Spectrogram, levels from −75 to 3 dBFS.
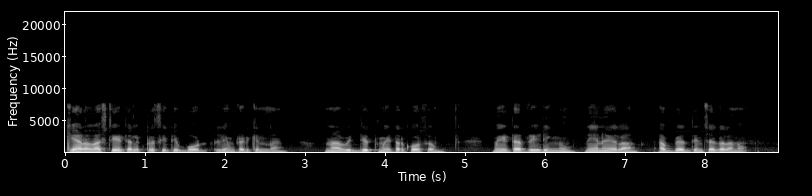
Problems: constant background noise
